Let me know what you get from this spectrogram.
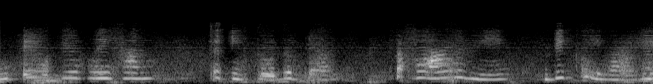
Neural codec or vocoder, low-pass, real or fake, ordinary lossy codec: codec, 44.1 kHz, 0.9 kbps, DAC; 7.2 kHz; fake; AAC, 32 kbps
